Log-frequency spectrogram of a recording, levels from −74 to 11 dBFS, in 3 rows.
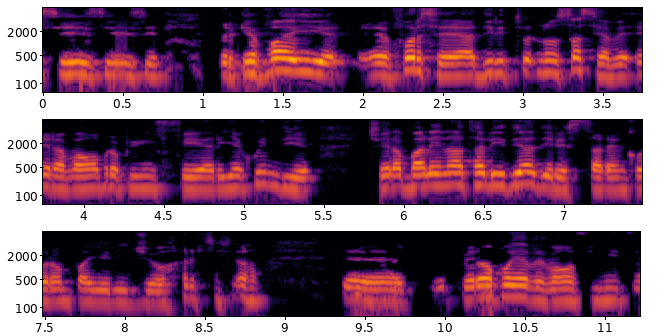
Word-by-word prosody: sì, 175 -1 +2
sì, 165 0 -4
sì, 155 0 -6 0.4
perché 170 +2 +2
poi, 200 0 +7
ehm, 435 - 0
forse 165 -8 +5
addirittur 185 +4 -2
non 190 0 -1
so 225 +4 +2
se 220 -5 -3
ave 155 0 0
eravamo 155 -2 0
proprio 160 -1 -5
in 155 - -9
ferie, 150 +1 -3
quindi 155 -5 -6 0.3
c'era 160 0 -1
balenata 180 +3 +2
l'idea 185 +2 +2
di 165 -3 -3
restare 145 0 -3
ancora 150 +1 -2
un 150 - -8
paio 140 -1 -4
di 140 0 -9
giorni 135 +6 -8 0.2
no, 160 -4 -7 0.4
ehm, 145 -1 -4
però 175 +3 +4
poi 185 0 +2
avevamo 150 -4 0
finito 155 +1 -13
160 Hz, 175 wpm, -19 LUFS, 150-180 Hz, 0.4 s, poi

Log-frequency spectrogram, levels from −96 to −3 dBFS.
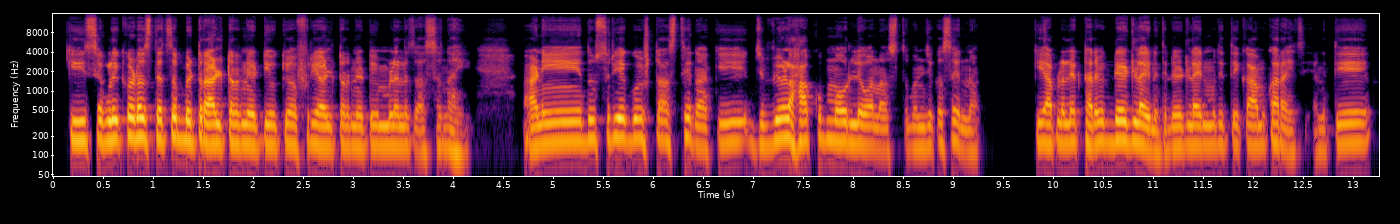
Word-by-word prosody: की 170 -1 +2
सगळीकडंच 180 +2 +5
त्याचं 180 0 +2
better 170 0 +3
alternative 150 -1 +3
किंवा 155 -1 -1
फ्री 155 +3 -3
अल्टरनेटिव्ह 140 0 -1
मिळेलच 140 -1 -2
असं 125 +4 -7
नाही 115 -4 -6 0.6
आणि 165 +4 +2
दुसरी 180 +2 +1
एक 185 - +2
गोष्ट 180 0 -2
असते 170 +3 -3
ना 140 -4 -3
की 155 0 -3 0.3
जे 150 - -4
वेळ 185 +1 +6
हा 165 0 +2
खूप 185 -2 -5
मौल्यवान 155 -5 +1
असतो, 130 0 -8
म्हणजे 135 +1 -5
कसं 160 +2 -4
आहे 150 - -4
ना 120 -1 -8 0.6
की 160 - -2
आपल्याला 155 +1 +1
एक 160 - -7
ठराविक 155 +1 0
डेडलाईन 165 -5 +4
आहे 120 - -6
ते - - -7
डेडलाईनमध्ये 145 +1 -2
ते 145 - -3
काम 145 0 -2
करायचे 125 -7 -4
आणि 125 +2 -12
ते 155 +1 -1
155 Hz, 185 wpm, -23 LUFS, 140-170 Hz, 0.6 s, वेळ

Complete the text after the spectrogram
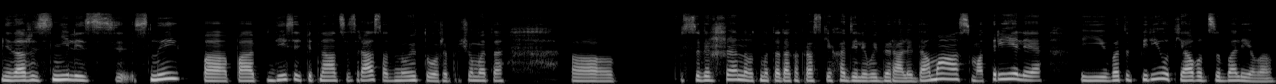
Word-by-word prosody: мне 190 -2 +2
даже 185 +1 +4
снились 200 -3 +3 0.2
сны 245 +6 +4 0.2
по 160 -2 +3
по 165 -1 +2
10-15 190 -2 -2
раз 195 0 0
одно 180 +2 -1
и 195 - +1
то 175 -5 -2
же, 160 - -5
причём 180 0 -5
это, 170 -1 -4 0.7
э, 160 -2 -1 0.7
совершенно 195 +3 0
вот 175 +1 -4
мы 180 -2 0
тогда 170 -1 0
как 175 -2 -8
раз 170 0 -1
таки 180 +1 -6
ходили, 175 -1 -1
выбирали 160 -2 -1
дома, 240 - +3
смотрели 210 +1 +1 0.4
и 175 -1 -1
в 175 - -3
этот 195 0 -1
период 240 +3 0
я 185 0 +4
вот 185 -2 -2
заболела. 165 -6 -2
185 Hz, 155 wpm, -28 LUFS, 170-200 Hz, 0.7 s, даже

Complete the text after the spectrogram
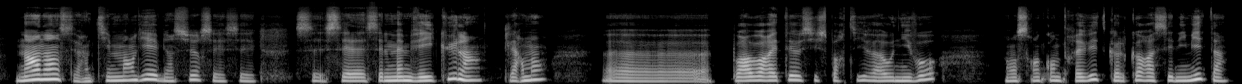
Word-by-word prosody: Non, 200 +6 +8
non, 235 +1 +8
c'est 160 -8 -7
intimement 180 +7 -1
lié, 220 +2 +3
bien 165 -2 -4
sûr, 210 +2 -3
c'est 155 -4 -5
c'est 150 -2 -8 0.4
c'est 165 -2 -6
c'est 165 +3 0
c'est 175 - -3
le 175 - +1
même 180 0 +5
véhicule, 180 +9 +2
hein, 195 -2 +3 0.2
clairement, 190 +8 0 0.6
heu, 145 -4 -4 0.2
pour 175 - 0
avoir 180 +1 +5
été 200 +3 0
aussi 190 -1 -4
sportive 175 +2 -6
à 165 0 0
haut 170 - -1
niveau, 185 +9 0 0.7
on 165 +1 -2
se - - +1
rend 175 +1 -3
compte 180 -1 -3
très 170 0 -1
vite 220 +3 -1
que 175 - -4
le 165 - -4
corps 190 0 -1
a 180 - +1
ses 180 +3 -3
limites, 190 +5 +1
hein, 165 -1 -3
175 Hz, 190 wpm, -21 LUFS, 165-195 Hz, 0.7 s, Non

